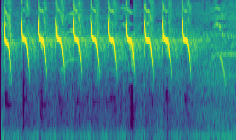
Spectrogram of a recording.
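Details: Bar-winged prinia of the crystal (kristal) type, lively singer: a rapid string of eleven sharp, high, downward-slurred chip notes, evenly spaced about five per second, then one fainter note; quiet background.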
